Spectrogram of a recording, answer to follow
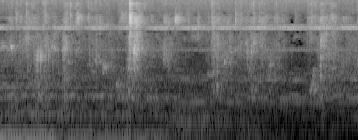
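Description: Water dripping inside a rock cave: a few separate drops over faint background noise, one louder drop about a second and a half in.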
